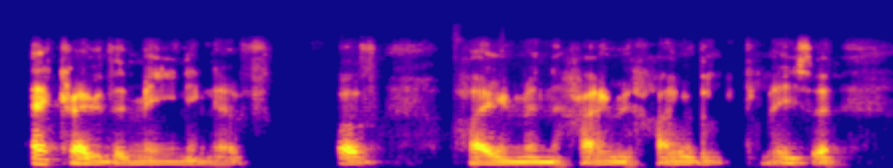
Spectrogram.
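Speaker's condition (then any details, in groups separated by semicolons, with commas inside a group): Cerebral palsy; intrathecal baclofen pump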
